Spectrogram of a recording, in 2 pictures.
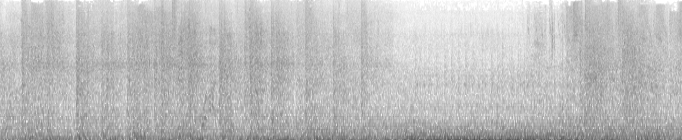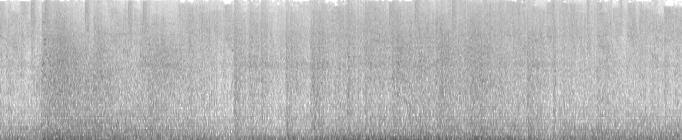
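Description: A video game's gunfire crackles.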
